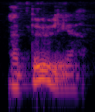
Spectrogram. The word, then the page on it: aboulia: British English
